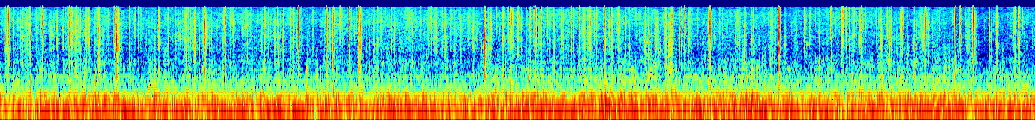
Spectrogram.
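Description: Burning logs crackle and pop in a fire.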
